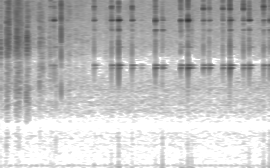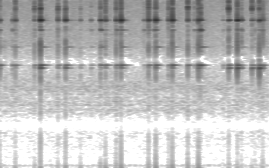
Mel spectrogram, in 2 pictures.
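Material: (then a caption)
Ceramic. An empty yellow glazed ceramic coffee mug with a white interior is held in one hand and tapped on its outer wall with the fingertips of the other hand. A quiet, irregular stream of quick, dry taps plays out, each a soft low knock with a brief bright clink on top that dies away almost at once.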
